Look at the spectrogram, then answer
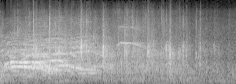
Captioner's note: participants applauding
